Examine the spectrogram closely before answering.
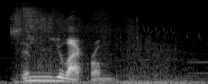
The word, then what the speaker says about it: Simian Simulacrum: Simian Simulacrum. That's how you say it. Boy, I've pronounced that word like a billion times. Couldn't say it there for a second. Simulacrum.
